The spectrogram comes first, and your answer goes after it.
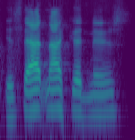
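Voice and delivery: ordinary talk, nothing marked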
